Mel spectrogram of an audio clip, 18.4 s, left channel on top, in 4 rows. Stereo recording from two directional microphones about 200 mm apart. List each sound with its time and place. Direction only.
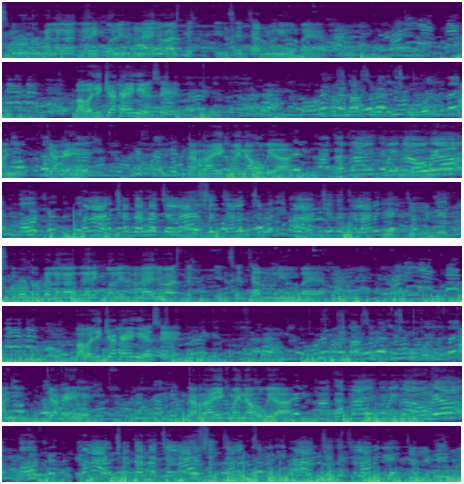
0.1 s speech: 20° right (ahead or behind)
5.3 s speech: centre (ahead or behind)
9.1 s speech: 10° right (ahead or behind)
11.0 s speech: 10° right (ahead or behind)
12.5 s speech: centre (ahead or behind)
